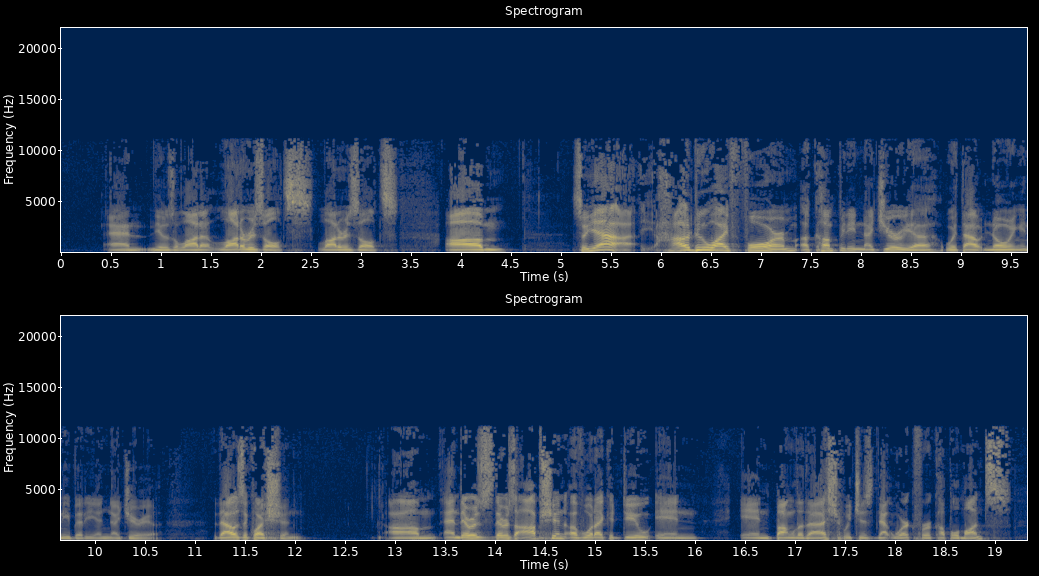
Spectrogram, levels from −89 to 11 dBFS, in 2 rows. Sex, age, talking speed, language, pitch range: male, 20-39, 175 wpm, English, 130-190 Hz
